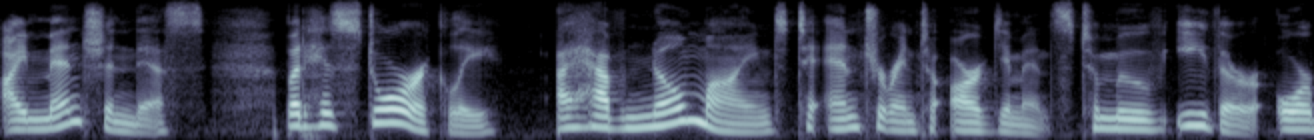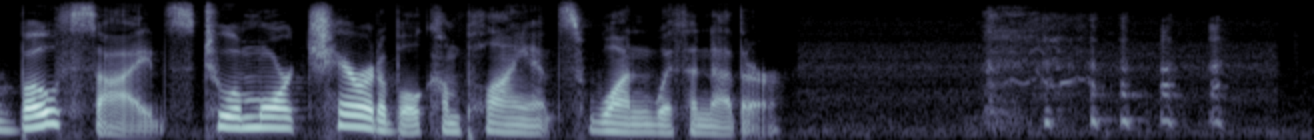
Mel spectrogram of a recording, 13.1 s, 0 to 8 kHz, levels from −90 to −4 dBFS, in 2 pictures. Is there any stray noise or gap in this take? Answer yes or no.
yes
